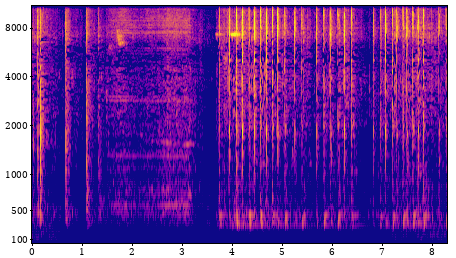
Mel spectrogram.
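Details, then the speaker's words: Honda Scoopy: pressing the starter gives only rapid clicking near the battery, about seven a second, no cranking; ignition, horn, turn signals and brake light work; old battery reads over 13 V, so another battery is tried. "dipencet tombol starter mesin tidak mau hidup dan terdengar cuman suara cetik-cetik di bagian aki"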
